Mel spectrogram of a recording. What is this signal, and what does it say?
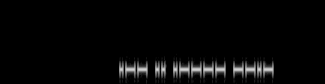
Morse code, heard as a keyed tone, about 40 wpm, 700 Hz. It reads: WI1Q
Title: USA Call Signs - 4 Characters - 6x Character Spacing - 40wpm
